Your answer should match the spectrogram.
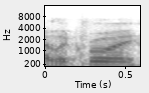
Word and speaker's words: LaCroix: I'm going over to is it LaCroix? How do you say that? – Yeah, LaCroix. I think it's LaCroix.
